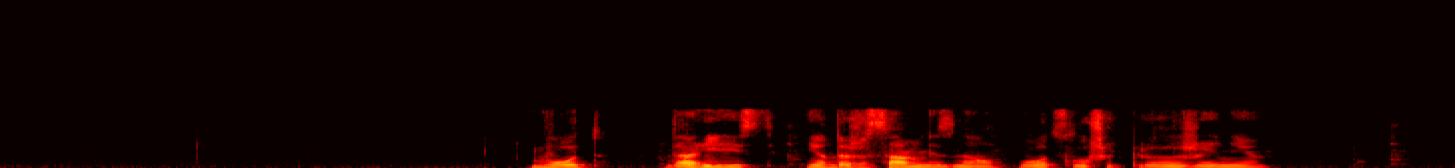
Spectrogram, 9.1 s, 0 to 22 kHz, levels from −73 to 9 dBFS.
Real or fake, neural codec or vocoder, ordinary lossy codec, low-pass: fake; codec, 16 kHz, 4 kbps, X-Codec, HuBERT features, trained on general audio; none; none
